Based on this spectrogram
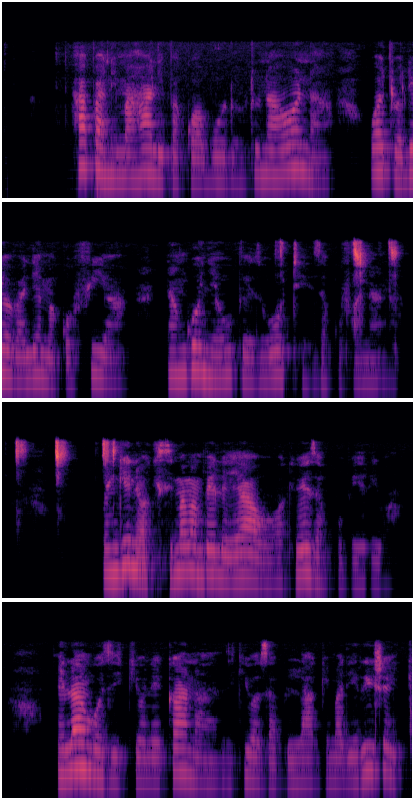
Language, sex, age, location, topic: Swahili, female, 25-35, Mombasa, government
